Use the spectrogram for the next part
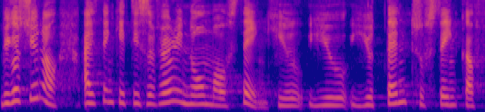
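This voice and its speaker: A woman's voice: a little high, normal speed, darkish tone. A woman speaker on an academic panel, talking thoughtfully with many fillers and hedges. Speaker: lecture speaker. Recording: reverberant lecture hall.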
